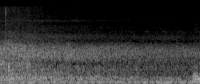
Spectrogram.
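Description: Steady low engine rumble with an even hiss over it, from a motor vehicle running.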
